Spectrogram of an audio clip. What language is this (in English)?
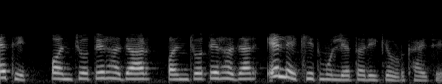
Gujarati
